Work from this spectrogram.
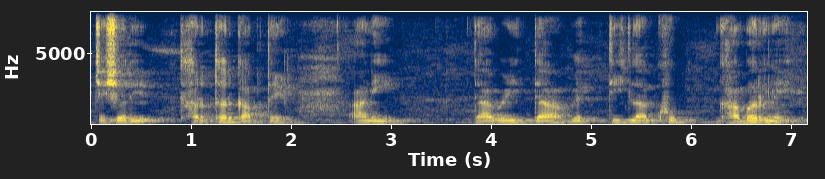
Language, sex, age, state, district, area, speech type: Marathi, male, 30-45, Maharashtra, Wardha, urban, spontaneous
